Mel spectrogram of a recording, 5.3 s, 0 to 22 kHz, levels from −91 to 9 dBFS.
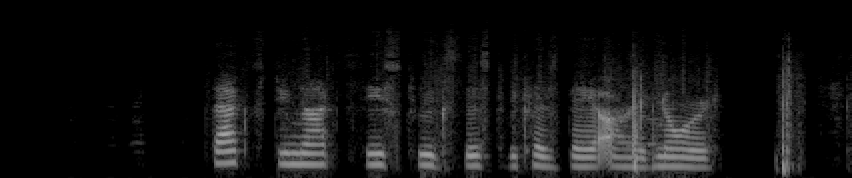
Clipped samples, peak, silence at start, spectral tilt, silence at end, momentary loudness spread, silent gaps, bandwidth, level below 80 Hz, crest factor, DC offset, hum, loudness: under 0.1%; -16 dBFS; 1.35 s; -5.5 dB/octave; 0.4 s; 12 LU; 4.61-4.82 s; 13 kHz; -80 dBFS; 24 dB; under 0.1%; none; -38 LUFS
